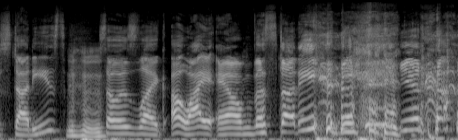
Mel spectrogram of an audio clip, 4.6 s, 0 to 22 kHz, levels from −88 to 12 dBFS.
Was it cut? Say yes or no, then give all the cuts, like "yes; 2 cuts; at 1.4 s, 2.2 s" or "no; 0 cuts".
no; 0 cuts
